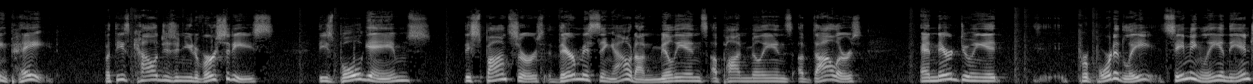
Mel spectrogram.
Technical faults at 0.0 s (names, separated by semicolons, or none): none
